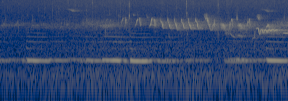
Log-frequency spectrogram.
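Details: Male fire-bellied toads calling from a small forest lake in the Prioksko-Terrasny reserve, southern Moscow region, inflating their bodies as resonators: a steady, low, mellow tone in repeated notes with short gaps. High bird chirps and soft music sound above.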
